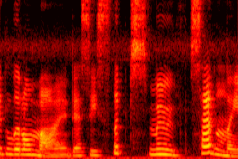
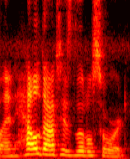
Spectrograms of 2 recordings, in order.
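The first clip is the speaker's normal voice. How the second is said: usual speaking voice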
